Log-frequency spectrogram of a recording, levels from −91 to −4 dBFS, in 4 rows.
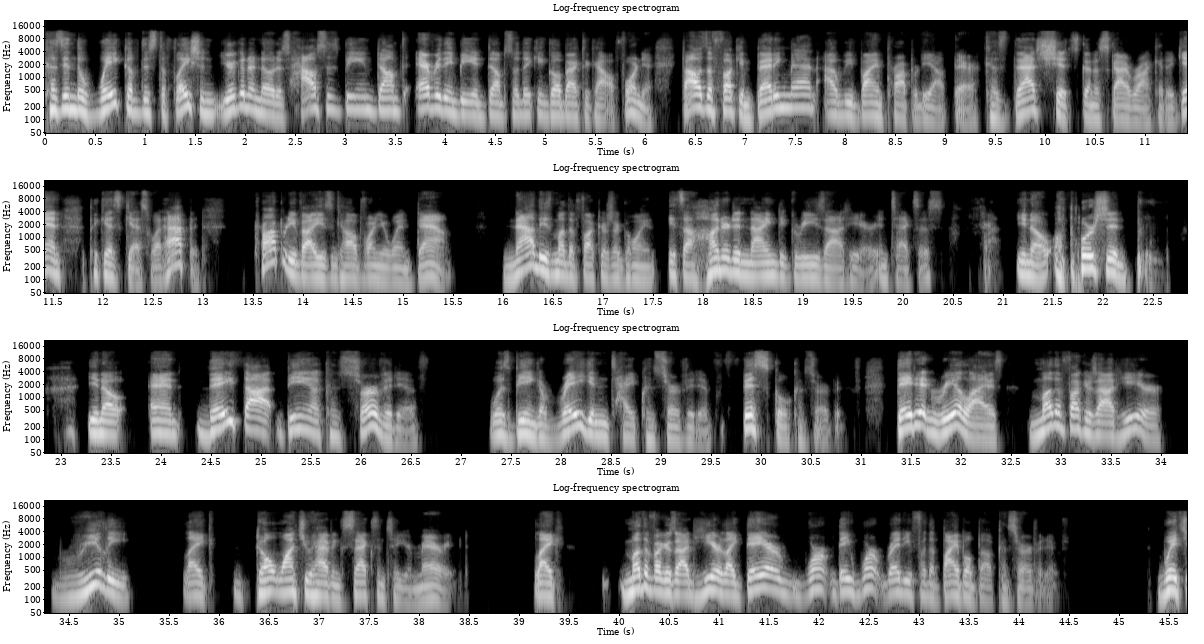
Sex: male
